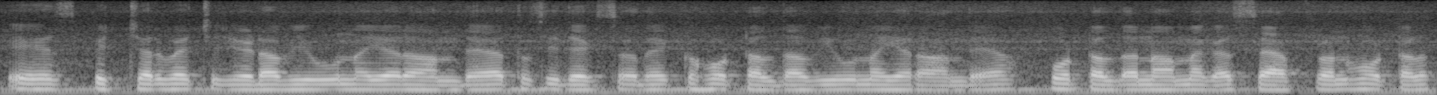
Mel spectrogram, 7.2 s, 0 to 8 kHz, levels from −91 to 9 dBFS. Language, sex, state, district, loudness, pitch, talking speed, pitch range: Punjabi, male, Punjab, Kapurthala, -16 LUFS, 120 Hz, 215 wpm, 115-120 Hz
